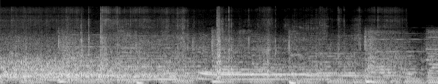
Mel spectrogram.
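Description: Skateboard wheels rolling on asphalt as the skater pushes along, mixed with music that has a steady drum beat.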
